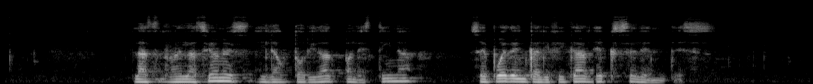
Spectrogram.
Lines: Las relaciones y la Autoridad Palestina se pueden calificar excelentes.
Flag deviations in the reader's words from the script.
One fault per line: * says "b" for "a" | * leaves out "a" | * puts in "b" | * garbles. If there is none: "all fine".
all fine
